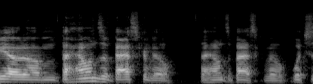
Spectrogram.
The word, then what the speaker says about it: Baskervilles: but the book was wait is it called basketville baskerville oh basker like a lot of lebron james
